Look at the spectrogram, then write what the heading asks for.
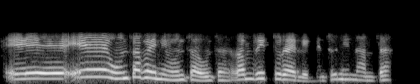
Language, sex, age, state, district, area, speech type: Nepali, female, 45-60, West Bengal, Darjeeling, rural, conversation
